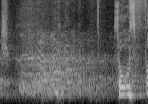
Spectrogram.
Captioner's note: laughter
